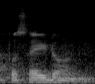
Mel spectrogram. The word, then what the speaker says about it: Poseidon: Um it is um C30 super Hercules or P81 Poseidon. Actually the pronunciation has to be uh Poseidon.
